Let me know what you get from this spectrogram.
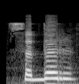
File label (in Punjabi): "sadhr", Punjabi; ਸੱਧਰ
